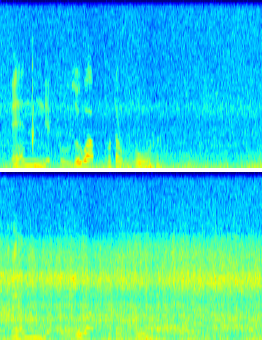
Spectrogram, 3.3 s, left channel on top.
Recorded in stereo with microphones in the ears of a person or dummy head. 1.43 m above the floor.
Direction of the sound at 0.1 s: 10° right (ahead or behind).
